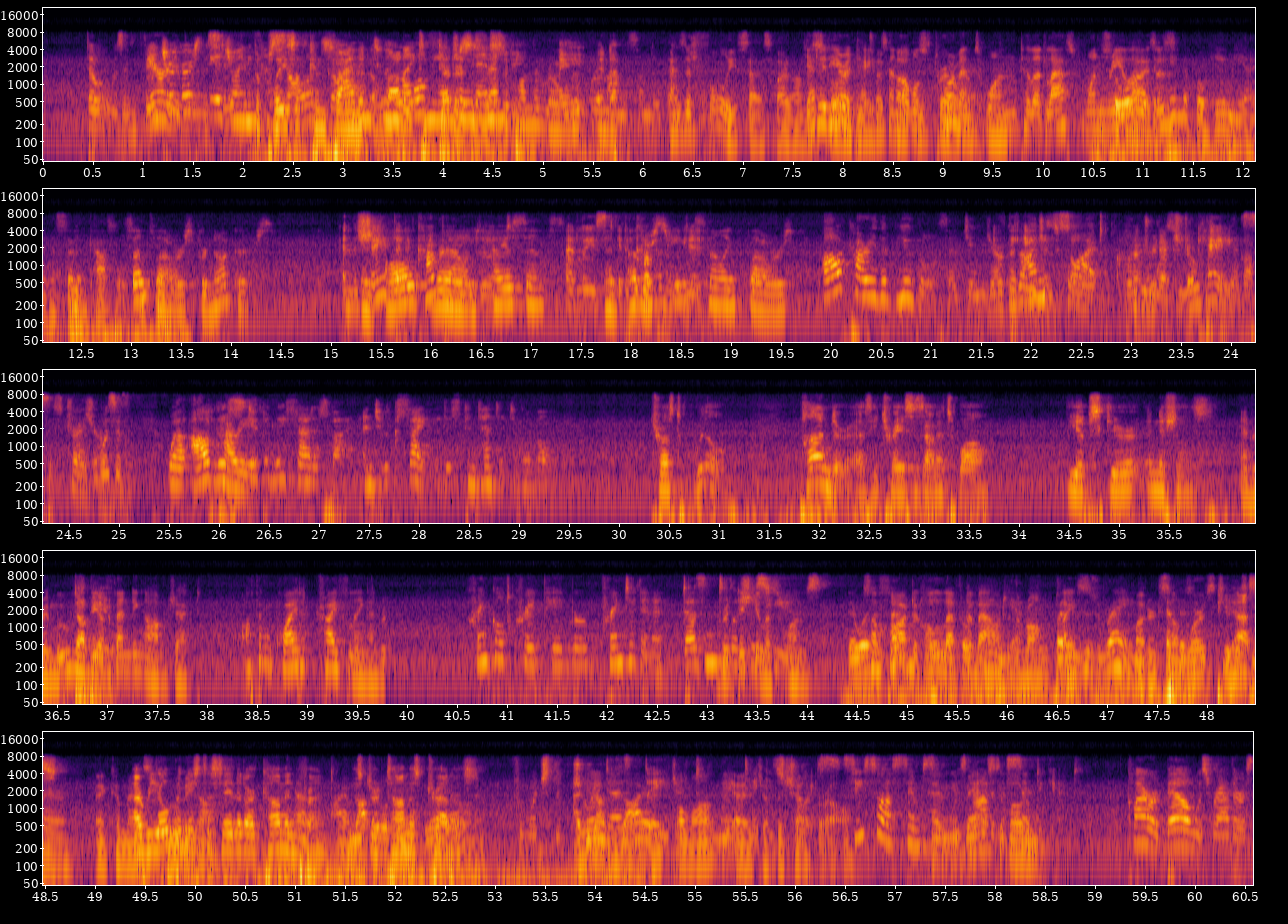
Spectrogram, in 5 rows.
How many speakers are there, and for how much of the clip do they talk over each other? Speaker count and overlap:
8, about 53%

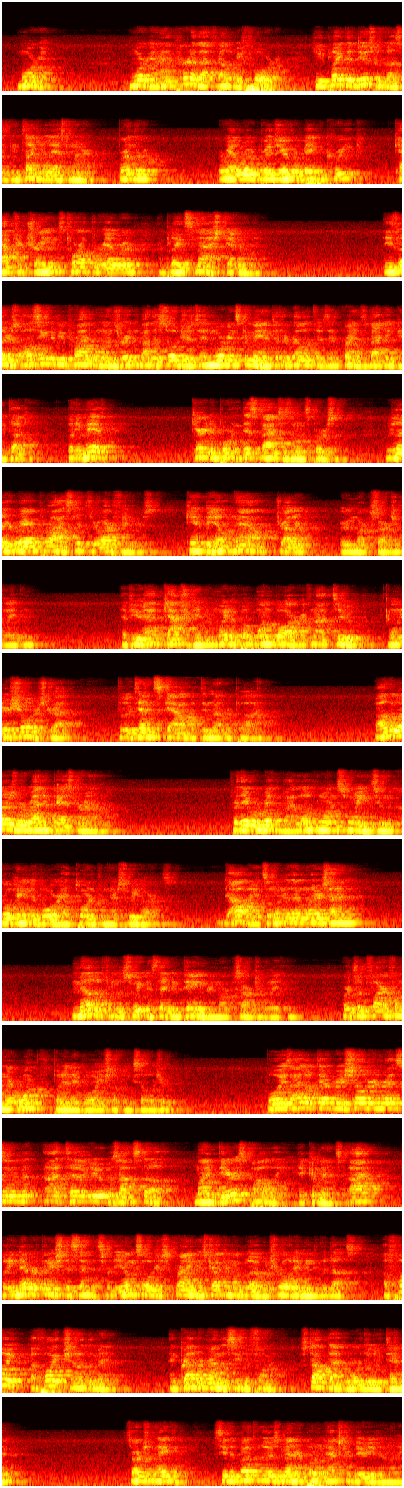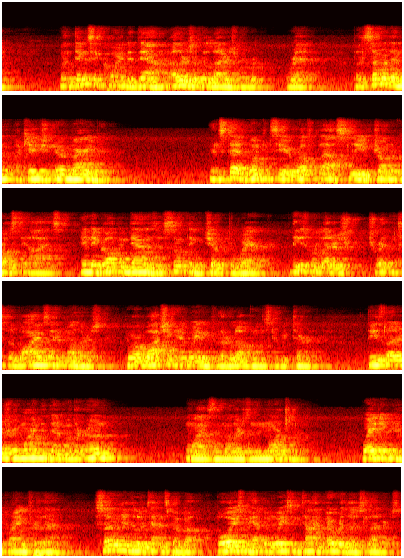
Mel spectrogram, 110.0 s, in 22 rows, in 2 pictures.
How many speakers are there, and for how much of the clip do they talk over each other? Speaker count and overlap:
1, no overlap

